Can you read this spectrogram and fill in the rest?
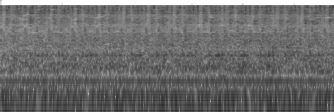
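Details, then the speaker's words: Drift car misfiring on cylinder two after getting hot at the track; plugs, injectors and coils swapped between cylinders one and two: rough lumpy idle with uneven skipping thump; misfire stays on cylinder two, idle drops when injector two plugged in; cause unconfirmed. "and it's still misfiring on cylinder too now listen to this why does the idle go down when you plug in the injector"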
